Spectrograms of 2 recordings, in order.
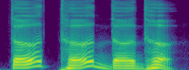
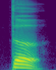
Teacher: इथे जिभेचा शेंडा थेट दातांच्या मागच्या बाजूला लागतो.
